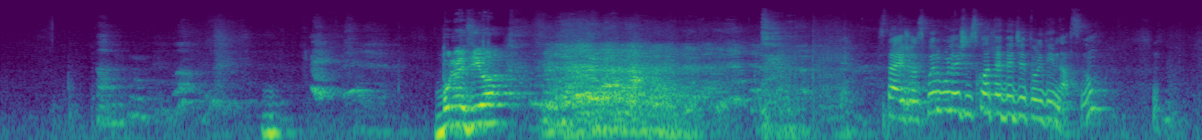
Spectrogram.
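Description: An elderly woman speaks firmly.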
